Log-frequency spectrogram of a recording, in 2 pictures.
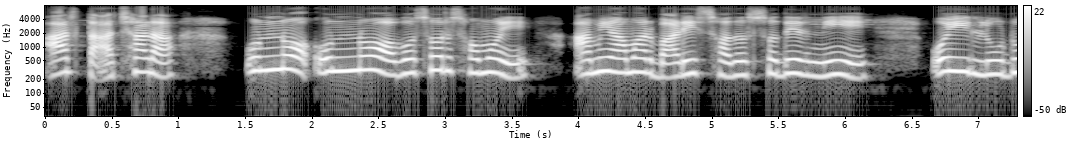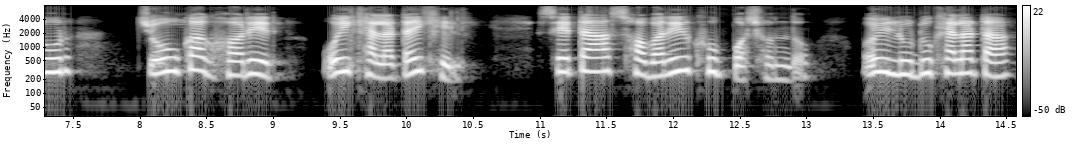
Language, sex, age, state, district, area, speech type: Bengali, female, 30-45, West Bengal, North 24 Parganas, rural, spontaneous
